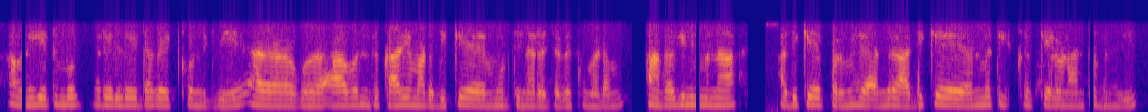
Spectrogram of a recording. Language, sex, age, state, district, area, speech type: Kannada, female, 30-45, Karnataka, Mandya, rural, conversation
